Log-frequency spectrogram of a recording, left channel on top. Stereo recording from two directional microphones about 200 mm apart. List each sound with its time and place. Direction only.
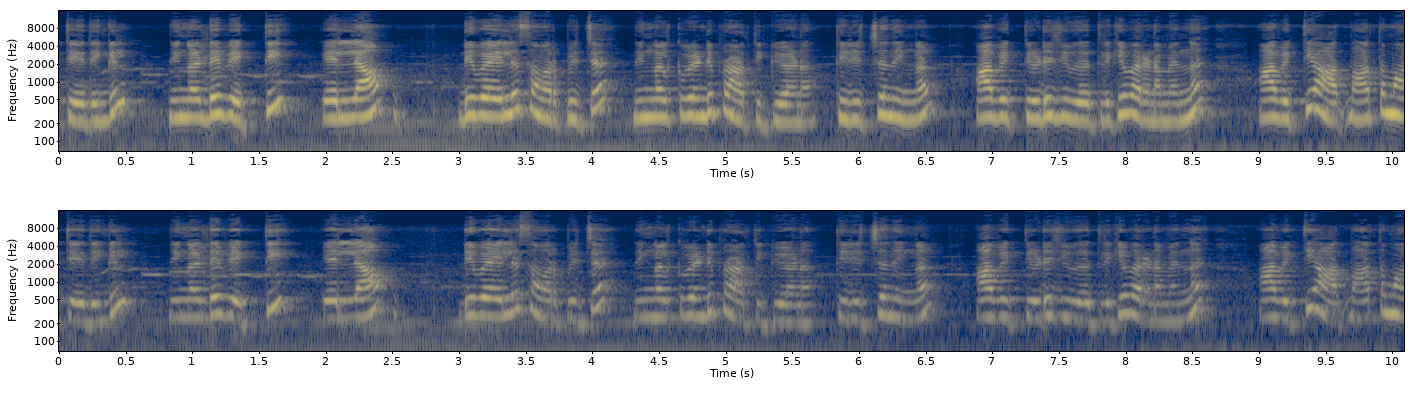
0.0 s a woman's voice: 40° left (ahead or behind)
